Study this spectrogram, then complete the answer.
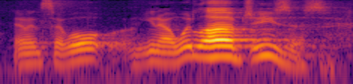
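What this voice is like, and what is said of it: Put-on Texas accent. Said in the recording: “we're in Texas, so I was born in Texas, so I can claim this a little bit. I'm going to use an accent.”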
